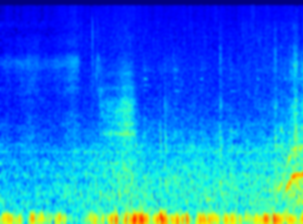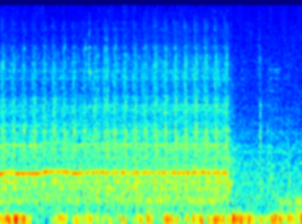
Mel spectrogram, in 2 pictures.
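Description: Sewing machine stitching a quilt corner unit: after some rustling and handling, the motor starts with a rising whine and runs in a steady, fast, close mechanical hum for about four seconds, then stops.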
